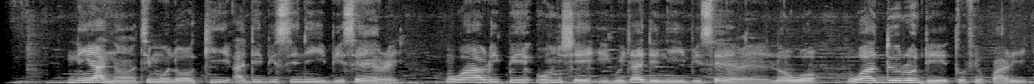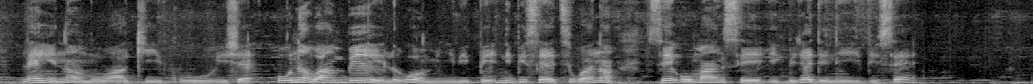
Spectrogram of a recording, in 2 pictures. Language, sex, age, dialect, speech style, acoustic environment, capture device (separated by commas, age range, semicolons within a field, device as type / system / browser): Yoruba, male, 35-44, Nigeria - Ibadan, happy; focused; excited; relaxed, music, mobile / Linux / Chrome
